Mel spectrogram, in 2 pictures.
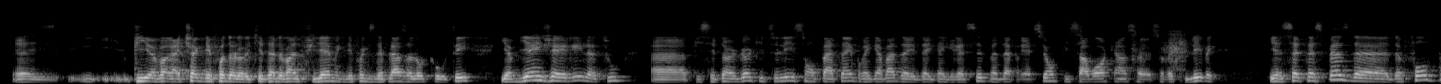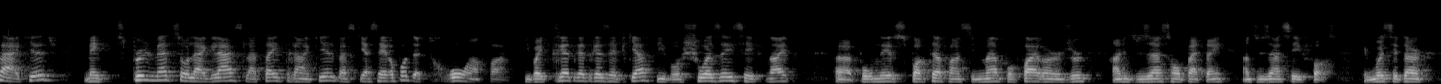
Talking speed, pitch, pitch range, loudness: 235 wpm, 140 Hz, 130-165 Hz, -29 LUFS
